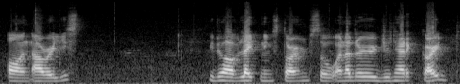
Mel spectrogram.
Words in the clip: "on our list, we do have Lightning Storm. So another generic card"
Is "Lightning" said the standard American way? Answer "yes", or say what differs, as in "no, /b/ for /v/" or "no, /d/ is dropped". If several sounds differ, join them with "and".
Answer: yes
